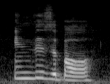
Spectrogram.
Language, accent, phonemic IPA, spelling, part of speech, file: English, US, /ɪnˈvɪzəb(ə)l/, invisible, adjective / verb / noun, En-us-invisible.ogg
- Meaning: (adjective) 1. Unable to be seen; out of sight; not visible 2. Not appearing on the surface 3. Apparently, but not actually, offline 4. That is ignored by a person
